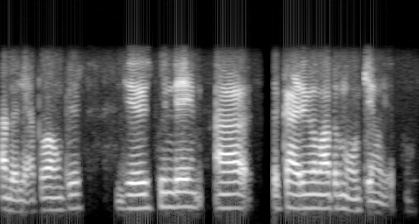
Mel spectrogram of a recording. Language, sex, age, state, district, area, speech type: Malayalam, male, 45-60, Kerala, Palakkad, rural, conversation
